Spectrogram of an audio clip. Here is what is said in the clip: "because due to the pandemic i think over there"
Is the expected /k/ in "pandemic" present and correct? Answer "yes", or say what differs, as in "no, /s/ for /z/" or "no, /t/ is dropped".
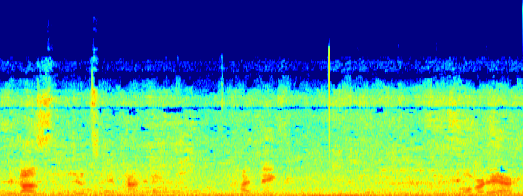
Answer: no, /k/ is dropped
